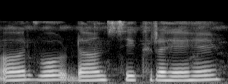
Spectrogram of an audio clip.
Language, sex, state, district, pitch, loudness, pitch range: Hindi, female, Jharkhand, Deoghar, 200 Hz, -14 LUFS, 195-205 Hz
